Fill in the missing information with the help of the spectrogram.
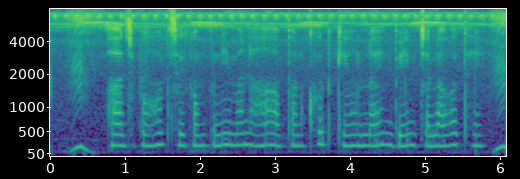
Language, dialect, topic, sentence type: Chhattisgarhi, Northern/Bhandar, banking, statement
